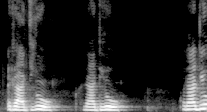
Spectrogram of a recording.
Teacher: Korean pronounce करने का तरीका है वो according to sound ही pronounce करेगा, क्योंकि कोरियन में ड साउंड है ही नहीं।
